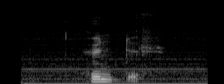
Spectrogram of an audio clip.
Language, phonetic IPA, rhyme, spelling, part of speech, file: Icelandic, [ˈhʏntʏr], -ʏntʏr, hundur, noun, Is-hundur.oga
- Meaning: dog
